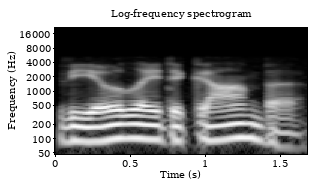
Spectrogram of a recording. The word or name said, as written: viole da gamba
